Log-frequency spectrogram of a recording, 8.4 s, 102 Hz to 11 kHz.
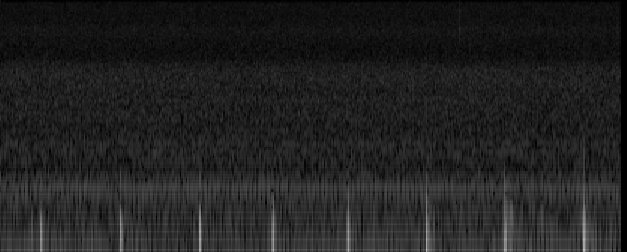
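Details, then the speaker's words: Manual sphygmomanometer, cuff deflating, stethoscope over the brachial artery: sharp, regular tapping of increasing volume at about 57 per minute over a steady low hum: phase I Korotkoff sounds. "there are five different phases phase one is a tapping sound of increasing volume which you can hear now"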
